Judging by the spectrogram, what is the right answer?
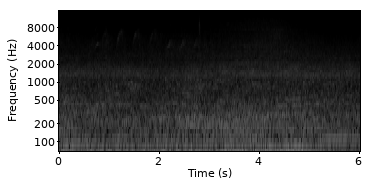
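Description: Street ambience: a steady low rumble of road traffic. A small bird gives a quick run of about eight short, high chirps in the first half.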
